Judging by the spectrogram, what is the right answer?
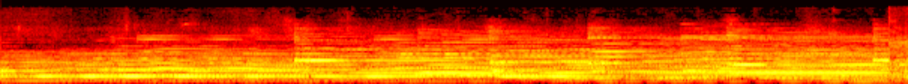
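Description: Instrumental music: a slow melody of long held notes.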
